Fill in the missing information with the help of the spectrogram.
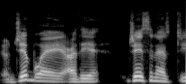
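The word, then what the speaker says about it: Ojibway: The uh Ojiua. Ojiway. I got to say it right. Ojiway.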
